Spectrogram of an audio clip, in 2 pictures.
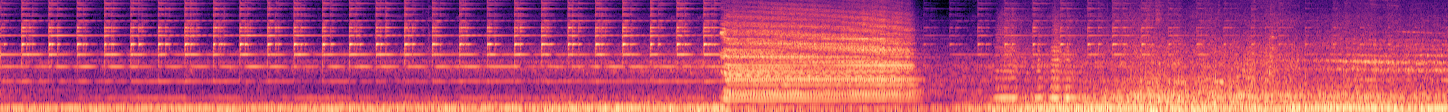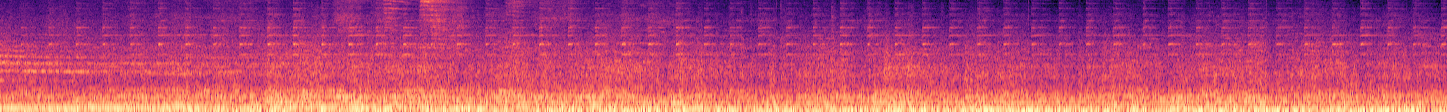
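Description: A level crossing bell rings steadily while diesel locomotives approach with a low engine hum. About seven seconds in, the lead locomotive sounds its horn for about two seconds. The locomotives and a long train of container wagons then pass at speed with a steady heavy rumble and clatter of wheels on rail.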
